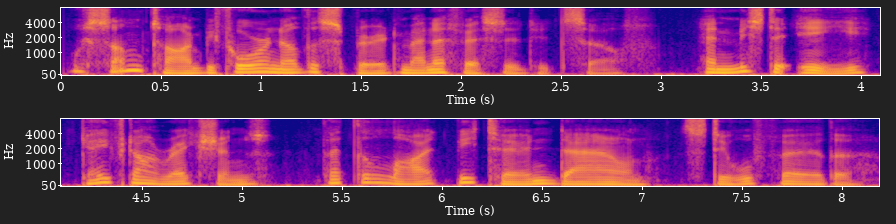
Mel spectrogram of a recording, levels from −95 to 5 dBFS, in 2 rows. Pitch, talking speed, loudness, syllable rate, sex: 120 Hz, 160 wpm, -18 LUFS, 4.7 syllables/s, male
